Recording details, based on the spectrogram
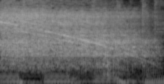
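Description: Smooth, even motor whine with the bit spinning but no hammering blows; worn drive-gear grooves and striker seal stop the impact action.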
